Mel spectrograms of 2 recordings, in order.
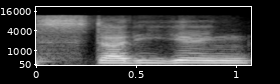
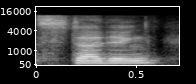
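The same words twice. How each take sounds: First: It is said with a y glide between vowels. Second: It is said with no y glide between vowels. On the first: The speaker calls it right. "there's a hidden Y" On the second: The speaker calls it wrong. "instead of studying. I'm not studying"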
